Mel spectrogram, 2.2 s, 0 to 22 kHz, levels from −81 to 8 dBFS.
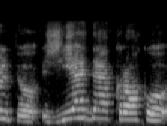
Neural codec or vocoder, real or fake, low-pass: none; real; 10.8 kHz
